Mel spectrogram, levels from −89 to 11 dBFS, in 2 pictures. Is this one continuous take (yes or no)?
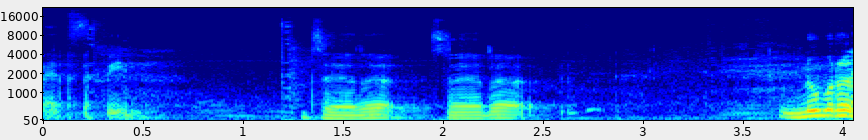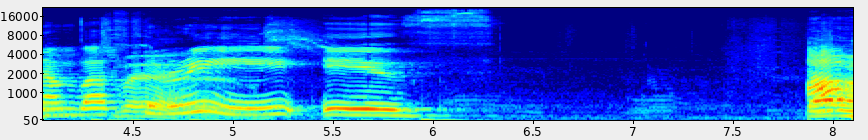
yes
